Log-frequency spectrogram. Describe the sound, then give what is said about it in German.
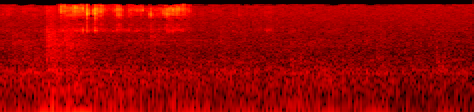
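An apartment door rattling in its frame as storm wind pushes into the flat, giving a brief burst of quick, light metallic clatter in the first second over a steady wash of wind noise. “Die Balkontür ist auf Kipp. Die Wohnungstür klötert in der Zarge. Es drückt hier voll rein, ne?”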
